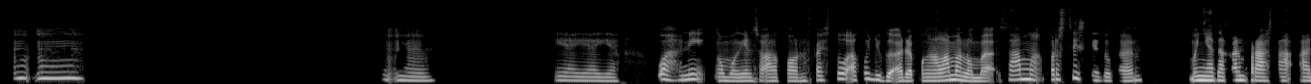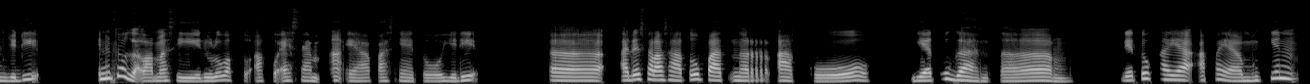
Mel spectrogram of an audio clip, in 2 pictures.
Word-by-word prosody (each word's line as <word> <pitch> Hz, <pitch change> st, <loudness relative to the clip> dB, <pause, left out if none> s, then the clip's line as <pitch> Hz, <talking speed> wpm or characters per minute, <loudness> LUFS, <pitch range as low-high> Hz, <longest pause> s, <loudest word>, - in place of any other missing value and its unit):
Mhm. 285 Hz, 0 st, 0 dB, 3.0 s
Mhm. 185 Hz, -5 st, -5 dB, 1.2 s
Iya 190 Hz, -1 st, -4 dB
iya 175 Hz, -1 st, -3 dB
iya. 165 Hz, 0 st, -4 dB, 0.5 s
Wah, 235 Hz, -5 st, +2 dB
ini 220 Hz, +3 st, +2 dB, 0.2 s
ngomongin 170 Hz, -1 st, -1 dB
soal 165 Hz, 0 st, 0 dB
confess 165 Hz, +4 st, -2 dB
tuh 260 Hz, -, +4 dB
aku -, -, -3 dB
juga 180 Hz, -4 st, +2 dB
ada 160 Hz, 0 st, +2 dB
pengalaman 175 Hz, +5 st, +3 dB
loh, 160 Hz, -2 st, +2 dB
Mbak, 155 Hz, 0 st, +1 dB
sama 230 Hz, +1 st, +3 dB
persis 235 Hz, +5 st, -2 dB
gitu 185 Hz, -3 st, -5 dB
kan 165 Hz, +1 st, -2 dB, 0.6 s
menyatakan 190 Hz, 0 st, +5 dB
perasaan. 175 Hz, -1 st, 0 dB
Jadi 165 Hz, +7 st, 0 dB, 0.7 s
ini 255 Hz, +2 st, +5 dB
tuh 375 Hz, +1 st, +2 dB
agak -, -, +3 dB
lama 160 Hz, +2 st, +1 dB
sih, 155 Hz, -4 st, 0 dB
dulu 170 Hz, +5 st, +1 dB
waktu 195 Hz, -, -13 dB
aku 165 Hz, +1 st, -8 dB, 0.2 s
SMA 170 Hz, +2 st, -4 dB
ya 155 Hz, -1 st, -3 dB
pasnya 160 Hz, 0 st, -5 dB
itu. 150 Hz, 0 st, -8 dB, 0.2 s
Jadi, 155 Hz, +4 st, 0 dB, 0.9 s
eee, 175 Hz, -1 st, +4 dB, 0.2 s
ada 195 Hz, +3 st, +3 dB
salah 225 Hz, -3 st, +4 dB
satu 205 Hz, +3 st, +1 dB
partner 185 Hz, -3 st, +2 dB, 0.2 s
aku, 165 Hz, +1 st, +1 dB, 0.4 s
dia 175 Hz, +2 st, +3 dB
tuh 260 Hz, -, -2 dB
ganteng, 160 Hz, -3 st, +2 dB, 0.5 s
dia 185 Hz, +1 st, 0 dB
tuh 265 Hz, +5 st, +2 dB
kayak, 210 Hz, -4 st, +3 dB
apa 195 Hz, +5 st, -6 dB
ya, 170 Hz, -4 st, +2 dB
mungkin 250 Hz, -, +1 dB
180 Hz, 120 wpm, -23 LUFS, 165-205 Hz, 3.0 s, menyatakan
